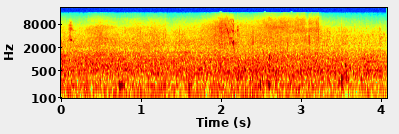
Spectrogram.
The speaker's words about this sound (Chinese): 这是苏苏，这也是苏州河。 嗯，应该能听到这个水声吧？ 应该能。船过有船过就有。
